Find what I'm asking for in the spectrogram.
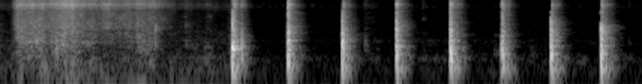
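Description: Eight sharp metallic hammering strikes with the Condor Gladius neck knife, evenly spaced about a third of a second apart and close up, following a brief burst of rustling noise.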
